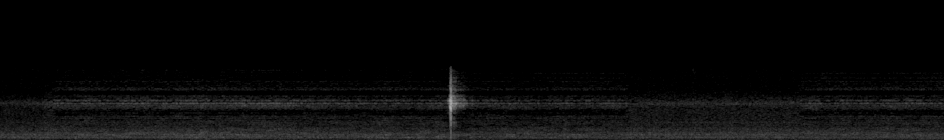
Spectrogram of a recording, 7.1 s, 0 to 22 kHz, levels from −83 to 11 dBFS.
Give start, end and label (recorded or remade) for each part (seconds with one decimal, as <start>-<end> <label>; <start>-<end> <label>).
0.0-0.4 recorded; 0.4-4.7 remade; 4.7-6.0 recorded; 6.0-7.1 remade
